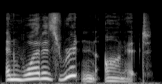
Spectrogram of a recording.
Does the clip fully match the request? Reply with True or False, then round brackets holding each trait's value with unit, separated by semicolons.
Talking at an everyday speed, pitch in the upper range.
False (220 wpm; 220 Hz)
